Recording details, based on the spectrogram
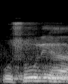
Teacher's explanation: علی اصولها، اب ہم اس مد کو چار حرکات لمبا کرتے ہیں. اصولها حمزہ اقصی حلق سے بالجہر ادا ہوگا. سو و مدہ ہے، صاد پر پڑھیں گے، و مدہ ہے، دو حرکات لمبا بھی کریں گے.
